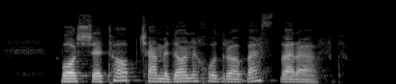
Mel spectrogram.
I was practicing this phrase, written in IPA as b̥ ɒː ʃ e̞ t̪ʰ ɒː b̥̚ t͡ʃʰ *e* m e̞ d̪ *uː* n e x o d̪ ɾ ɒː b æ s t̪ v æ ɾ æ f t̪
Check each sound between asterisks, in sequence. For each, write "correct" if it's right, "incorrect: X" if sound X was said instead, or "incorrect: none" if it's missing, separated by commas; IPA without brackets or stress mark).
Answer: incorrect: æ, incorrect: ɒː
